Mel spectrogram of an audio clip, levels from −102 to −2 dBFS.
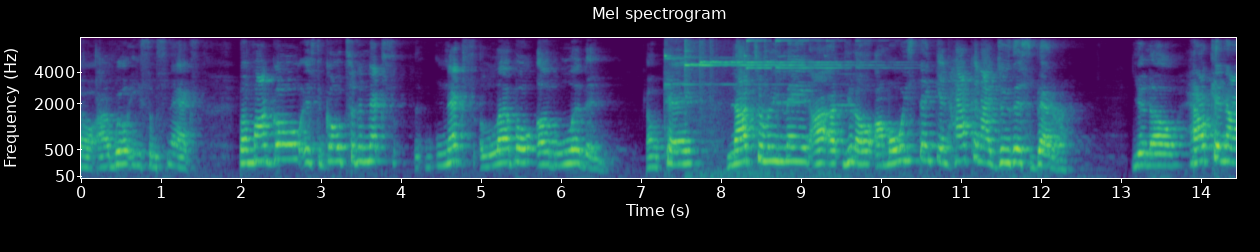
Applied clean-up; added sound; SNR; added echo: none; Glass; 12 dB; reverberation time 0.6 s.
